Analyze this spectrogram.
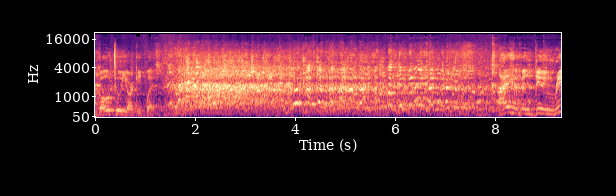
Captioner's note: audience laughing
